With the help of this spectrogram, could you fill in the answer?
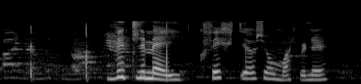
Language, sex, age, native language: Icelandic, female, 11, Icelandic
